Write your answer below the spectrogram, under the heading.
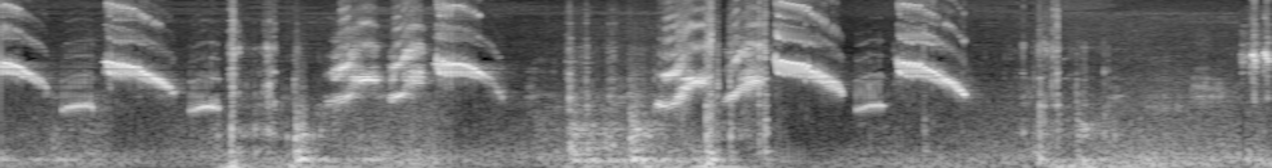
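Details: Female Asian pied starling in vigorous song, used to bring males into breeding condition: loud harsh descending whistles and squawks alternating with sharp clicks, in an unbroken loud stream over background rumble.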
